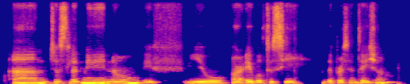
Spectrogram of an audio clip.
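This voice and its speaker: A woman's dark, mellow voice at a medium pitch, fairly even in intonation, at a very slow pace, with audible room echo. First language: Spanish. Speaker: community network regional coordinator. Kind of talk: conference presentation. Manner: hesitant, many fillers.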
